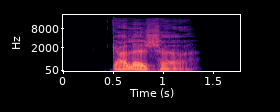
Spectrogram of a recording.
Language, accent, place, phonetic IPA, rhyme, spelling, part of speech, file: German, Germany, Berlin, [ˈɡalɪʃɐ], -alɪʃɐ, gallischer, adjective, De-gallischer.ogg
- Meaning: inflection of gallisch: 1. strong/mixed nominative masculine singular 2. strong genitive/dative feminine singular 3. strong genitive plural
